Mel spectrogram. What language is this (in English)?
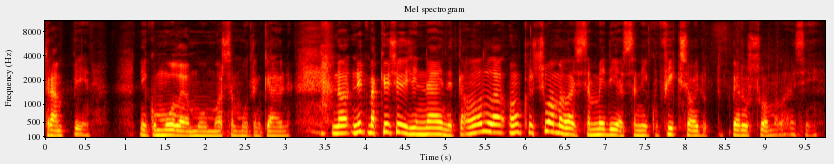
Finnish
